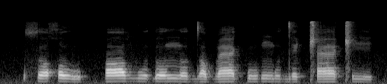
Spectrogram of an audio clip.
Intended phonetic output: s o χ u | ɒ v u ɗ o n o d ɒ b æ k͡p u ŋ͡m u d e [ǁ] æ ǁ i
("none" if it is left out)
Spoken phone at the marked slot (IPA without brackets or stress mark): ǁ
